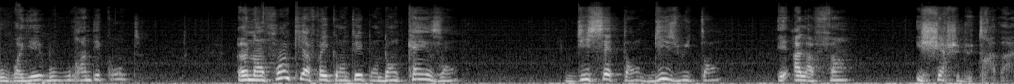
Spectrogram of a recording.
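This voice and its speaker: Over noticeable background noise, a man with a high pitch speaks at a very slow pace, with long, frequent pauses and ordinary pitch variation. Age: 70s. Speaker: opposition politician and farmer. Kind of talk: political interview.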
